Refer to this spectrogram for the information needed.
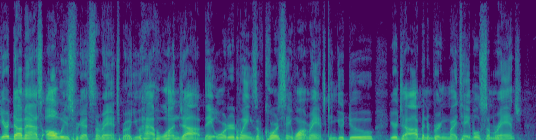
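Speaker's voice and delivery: ordinary delivery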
